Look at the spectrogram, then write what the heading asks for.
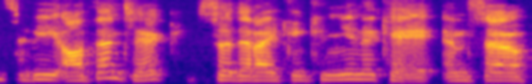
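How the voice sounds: At a fast pace, a man with a fairly high pitch and a bright, sharp tone speaks with fairly even intonation.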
